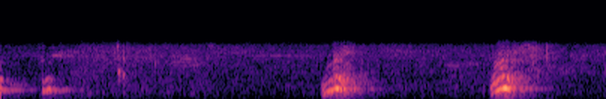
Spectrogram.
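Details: A dreaming puppy gives soft, muffled woofs and whimpers in its sleep: a few faint yips early, then two short, breathy barks about a second apart, with quiet between them.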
